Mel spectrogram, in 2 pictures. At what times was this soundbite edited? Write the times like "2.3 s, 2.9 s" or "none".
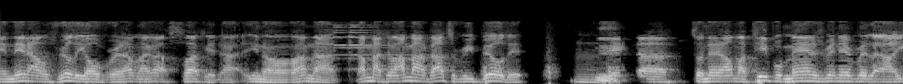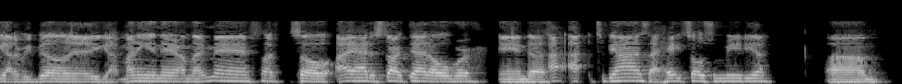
6.9 s, 14.5 s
